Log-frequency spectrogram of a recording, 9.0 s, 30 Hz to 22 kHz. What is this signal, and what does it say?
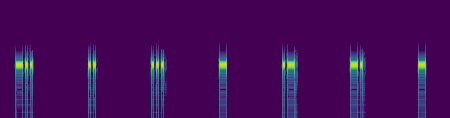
Morse code, heard as a keyed tone, about 25 wpm, spaced as for 7 wpm, 600 Hz. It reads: DISTANT
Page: fundamental-practice-files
